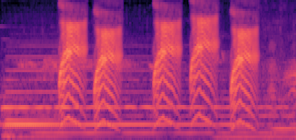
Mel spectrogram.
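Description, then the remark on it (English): A duck quacks five times in quick succession, loud, with short even gaps between the nasal calls, over a faint steady background hum. “Though if you had heard it, it would have sounded more like.”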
